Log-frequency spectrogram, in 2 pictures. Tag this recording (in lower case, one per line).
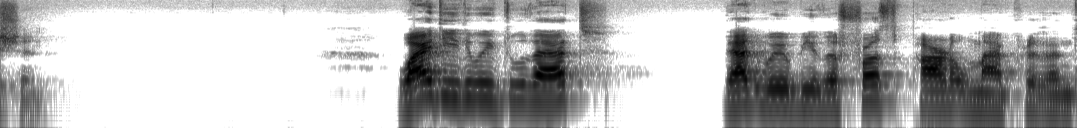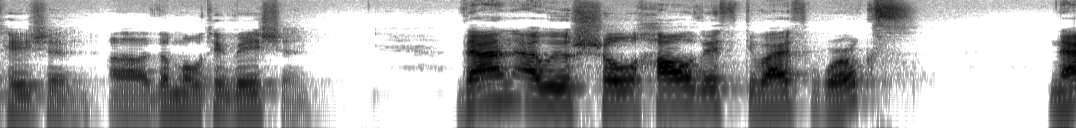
speech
